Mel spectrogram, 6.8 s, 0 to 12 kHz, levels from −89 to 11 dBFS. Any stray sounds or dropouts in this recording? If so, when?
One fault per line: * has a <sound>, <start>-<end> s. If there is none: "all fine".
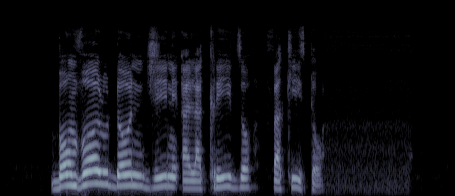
all fine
